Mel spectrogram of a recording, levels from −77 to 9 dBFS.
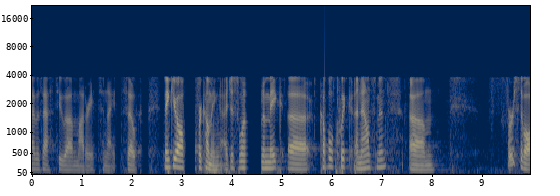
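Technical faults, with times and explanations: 1.22–2.99 s, repeated stalls (stutter): the buffer ran dry 14 times, the longest gap 146 ms. Each was bridged by stretching the last sound, so the passage drags and stutters without losing content.
2.07–2.09 s and 5.85–5.88 s, chunks out of order: an 11.6 ms chunk played one slot late each time, leaving hard joins heard as a brief jumbled moment.
3.03–3.28 s and 4.25–4.61 s, call audio freeze: sound holds as a fading buzz, then about 160 ms and 230 ms of silence before resuming unchanged. The likely cause is delayed packets emptying the jitter buffer.
5.69–7.05 s, jitter buffer slow-down: repeated pitch periods added 75 ms, so playback runs at 95% speed with unchanged pitch and drawn-out sounds.
8.64–9.92 s, jitter buffer speed-up: about 150 ms trimmed as short pitch-period cuts, so the audio runs at 109% speed, sounding hurried at the same pitch.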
